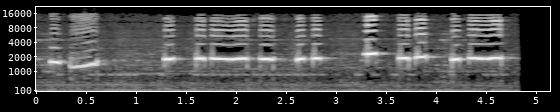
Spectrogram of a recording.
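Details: Short burst of cockatiel song: pure whistled notes, an opening downward slur, then a string of level whistles and one higher note, each clearly separated, with a low steady hum underneath.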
